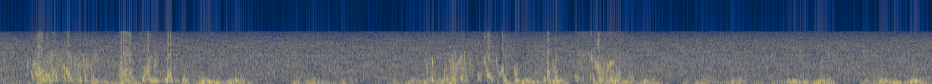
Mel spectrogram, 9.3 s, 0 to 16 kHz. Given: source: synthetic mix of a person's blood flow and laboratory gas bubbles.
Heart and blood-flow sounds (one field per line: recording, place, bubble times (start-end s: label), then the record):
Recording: Doppler ultrasound of blood flow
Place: precordium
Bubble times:
0.00-0.09 s: bubbles
0.27-0.98 s: bubbles
1.17-1.91 s: bubbles
4.24-4.74 s: bubbles
4.76-5.24 s: bubbles
5.41-5.62 s: bubbles
5.74-6.37 s: bubbles
From the record:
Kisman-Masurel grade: 333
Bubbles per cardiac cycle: rolling drumbeat, 9 or more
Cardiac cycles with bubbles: 50 to 99%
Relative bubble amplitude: loud (0.450 to 0.775)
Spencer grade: 3 (all of the cardiac periods contain showers or single bubble signals, but not dominating or overriding the cardiac motion signals)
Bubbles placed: anywhere in the cardiac cycle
